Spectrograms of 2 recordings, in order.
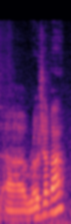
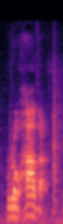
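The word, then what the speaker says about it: Rojava: to pronounce it but a lot of people assume that it was called ro hava because they thought that Jay would pronounce like an H and I'm like serious really far from Mexico I'm pretty sure that they don't use Spanish pronunciation conventions there yeah so you're way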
